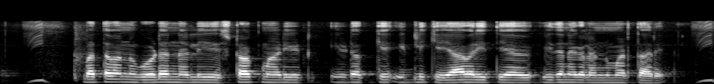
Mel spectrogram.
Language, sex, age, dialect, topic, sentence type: Kannada, male, 25-30, Coastal/Dakshin, agriculture, question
